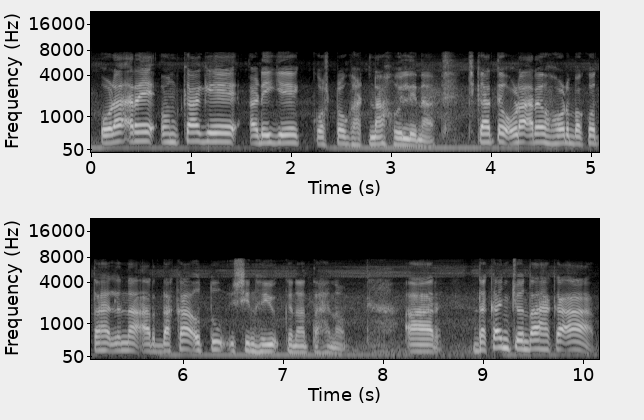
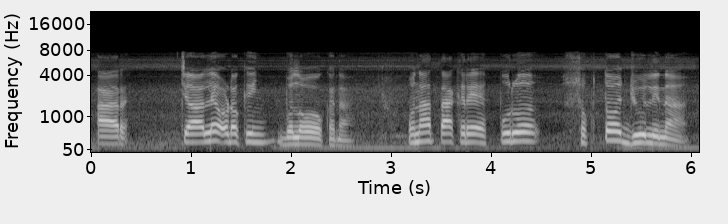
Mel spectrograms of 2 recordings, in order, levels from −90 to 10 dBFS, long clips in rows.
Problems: none marked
